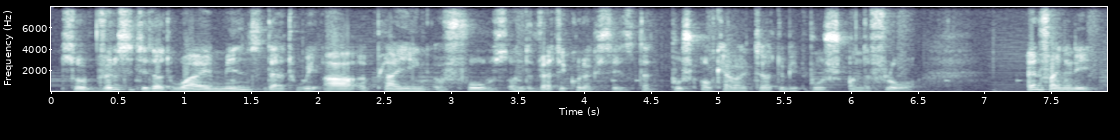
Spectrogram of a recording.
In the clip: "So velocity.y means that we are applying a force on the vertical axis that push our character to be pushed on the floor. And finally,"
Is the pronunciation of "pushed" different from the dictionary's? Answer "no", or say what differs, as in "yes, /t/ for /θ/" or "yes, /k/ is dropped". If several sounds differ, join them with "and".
no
